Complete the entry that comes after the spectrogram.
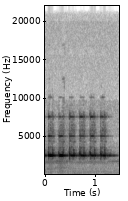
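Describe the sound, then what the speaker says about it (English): A food timer sounds its expiry alert for discarded product, a rapid run of about six high electronic beeps in quick regular pulses, faint and alone. "it gives my audible alert, and it's going to continue to do that"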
